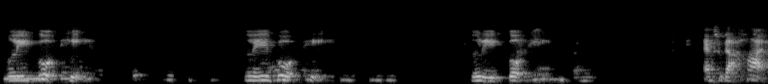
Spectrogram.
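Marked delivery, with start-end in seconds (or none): 0.0-1.0 "Li, good. He." run together as one word; quick whole-word model of "Li, good. He."; fast, joined up. Shown as a demonstration. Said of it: "Three times fast". 2.4-5.6 "Li, good. He." run together, then repeated; no gaps inside "Li good He"; quick whole-word repetitions of "Li, good. He."; fast, joined up. Shown as a demonstration. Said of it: "Three times fast".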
